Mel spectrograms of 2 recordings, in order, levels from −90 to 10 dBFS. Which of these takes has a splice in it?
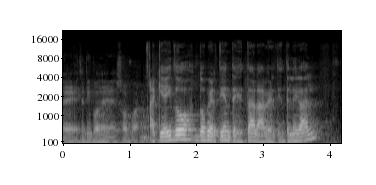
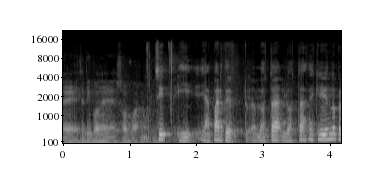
second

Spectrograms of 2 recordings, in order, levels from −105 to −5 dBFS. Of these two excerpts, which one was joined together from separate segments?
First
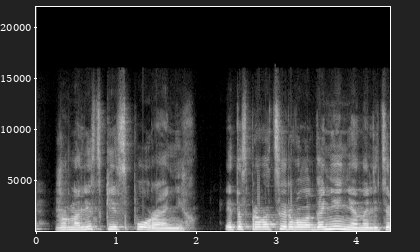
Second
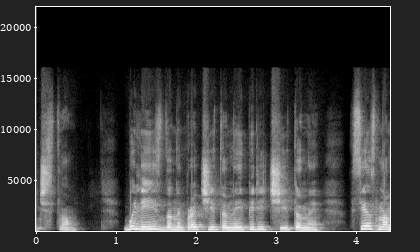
first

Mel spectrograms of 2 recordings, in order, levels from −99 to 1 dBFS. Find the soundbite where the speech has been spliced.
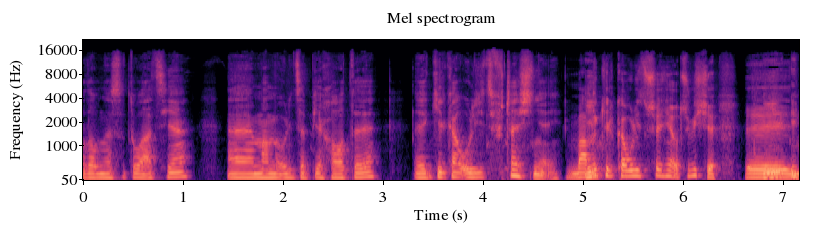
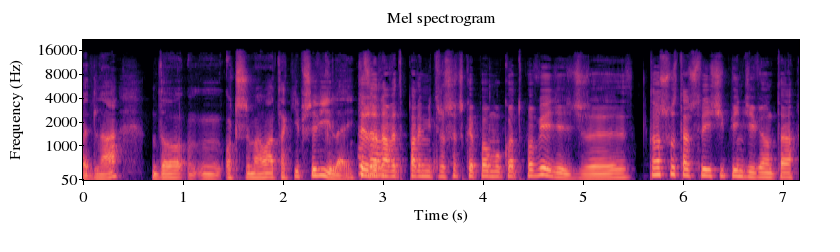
second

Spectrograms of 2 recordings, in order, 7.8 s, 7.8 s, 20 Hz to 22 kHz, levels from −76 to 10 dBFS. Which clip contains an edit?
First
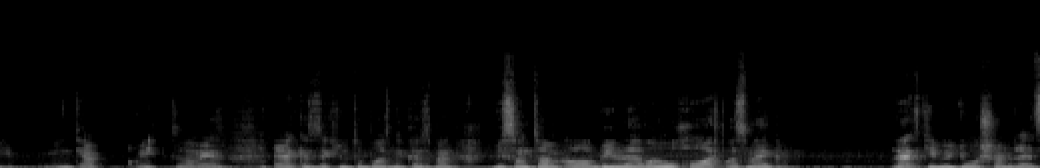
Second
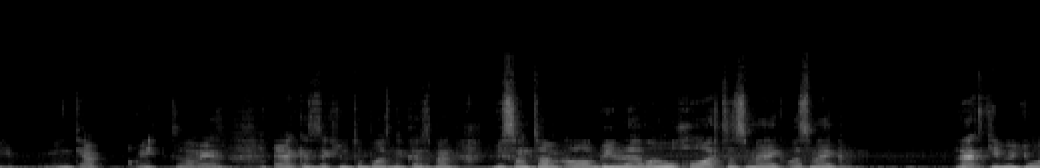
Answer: first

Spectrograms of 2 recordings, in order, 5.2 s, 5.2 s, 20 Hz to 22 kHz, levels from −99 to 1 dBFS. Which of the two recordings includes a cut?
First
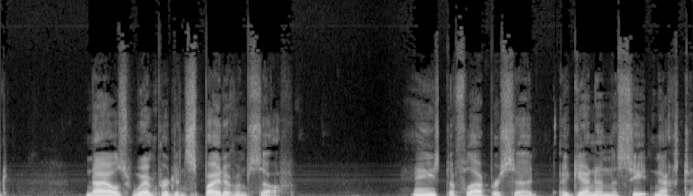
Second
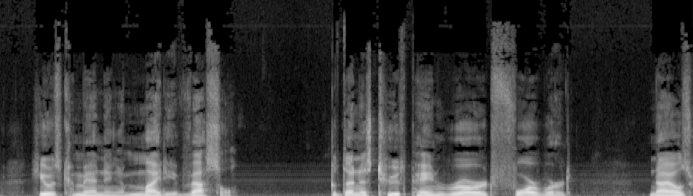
first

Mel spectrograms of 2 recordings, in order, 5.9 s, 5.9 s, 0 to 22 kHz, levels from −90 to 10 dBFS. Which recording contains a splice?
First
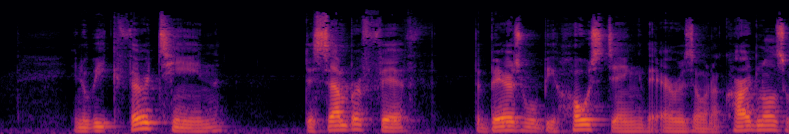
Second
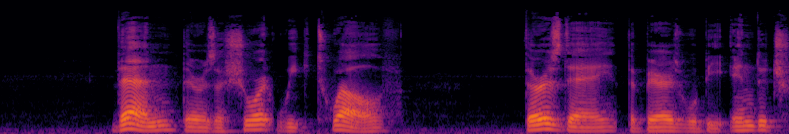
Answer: second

